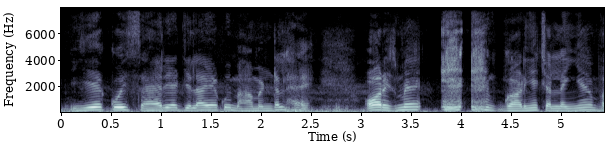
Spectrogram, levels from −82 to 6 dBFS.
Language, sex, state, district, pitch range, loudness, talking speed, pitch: Hindi, male, Uttar Pradesh, Budaun, 165-200 Hz, -17 LUFS, 175 wpm, 185 Hz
